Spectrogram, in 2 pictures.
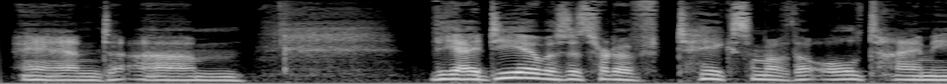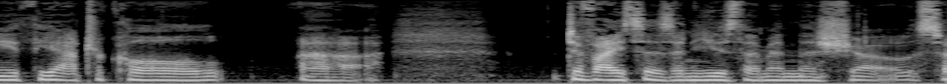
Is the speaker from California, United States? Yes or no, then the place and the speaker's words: yes; Mill Valley, California, United States; I grew up in Mill Valley, and I had a Marin mountain bike for a long time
